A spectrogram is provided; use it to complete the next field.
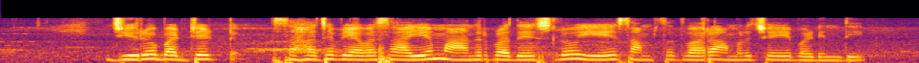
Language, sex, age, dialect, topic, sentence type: Telugu, female, 18-24, Utterandhra, agriculture, question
